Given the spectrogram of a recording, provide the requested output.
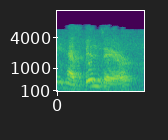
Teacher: If I say he has been there, the B is voiced, and in anticipation I change the S to a Z. So it's he has been there.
